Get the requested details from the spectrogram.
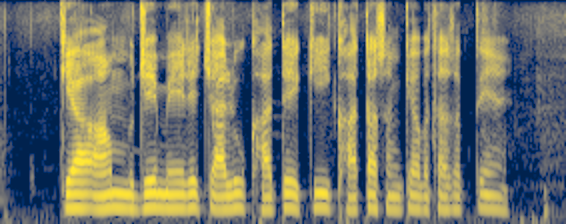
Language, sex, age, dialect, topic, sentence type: Hindi, male, 18-24, Awadhi Bundeli, banking, question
